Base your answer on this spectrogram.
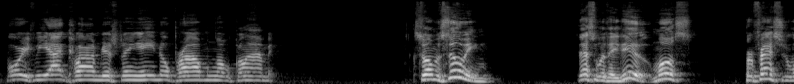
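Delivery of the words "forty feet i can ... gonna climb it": higher-pitched backwoods hillbilly voice; hillbilly tree climber. Acted. Hillbilly dad announces he will climb the tree, cocky hillbilly voice. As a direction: play a hillbilly tree cutter bragging. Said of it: "not these hillbillies".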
